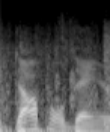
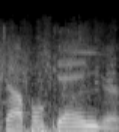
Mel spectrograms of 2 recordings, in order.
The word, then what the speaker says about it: doppelganger: awesome he's a a Doppel danger of D you didn't say the word right how do you say it doppelganger DPP D nope you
